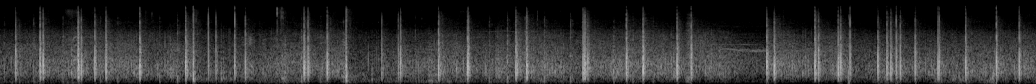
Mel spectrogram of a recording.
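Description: Aerial fireworks going off: a dense, irregular run of sharp cracks and pops, several a second.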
